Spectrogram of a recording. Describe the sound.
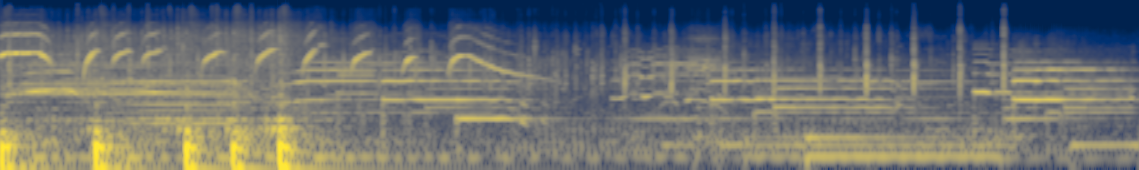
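A crowd cheers and whoops, with rising whistled calls and excited voices over scattered, sharp claps that continue steadily throughout.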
